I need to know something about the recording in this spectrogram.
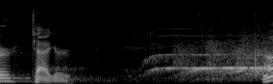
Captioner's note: audience applauds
